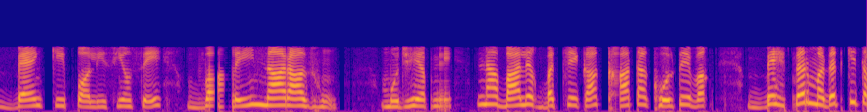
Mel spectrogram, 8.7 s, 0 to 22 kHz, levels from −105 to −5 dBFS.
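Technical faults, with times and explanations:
2.0–2.36 s, 4.38–4.60 s and 6.16–6.21 s, packet loss with pitch repetition: the receiver loops the last pitch period over scattered gaps, after "بینک کی پالیسیوں سے" and around "نابالغ بچے کا", so the sound turns briefly held and buzzy.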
